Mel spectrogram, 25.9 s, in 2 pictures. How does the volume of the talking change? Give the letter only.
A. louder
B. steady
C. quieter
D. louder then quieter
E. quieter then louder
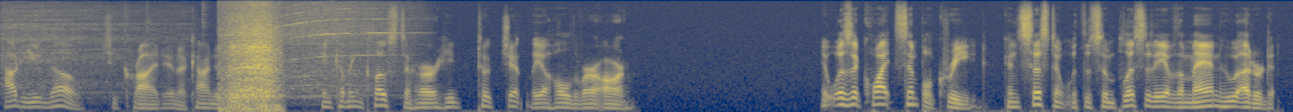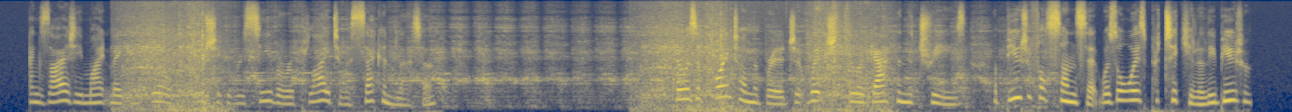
A.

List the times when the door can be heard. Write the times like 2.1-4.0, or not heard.
2.1-2.9, 14.0-15.3, 19.2-21.9.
